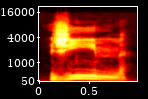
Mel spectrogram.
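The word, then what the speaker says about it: جيم: Donc gym, gym, c'est comme si vous avez j'im mais vous dites gym. J'aime par exemple, vous dites j'aime. Mais le gym, on ne dit pas j'aime mais on dit gym.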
